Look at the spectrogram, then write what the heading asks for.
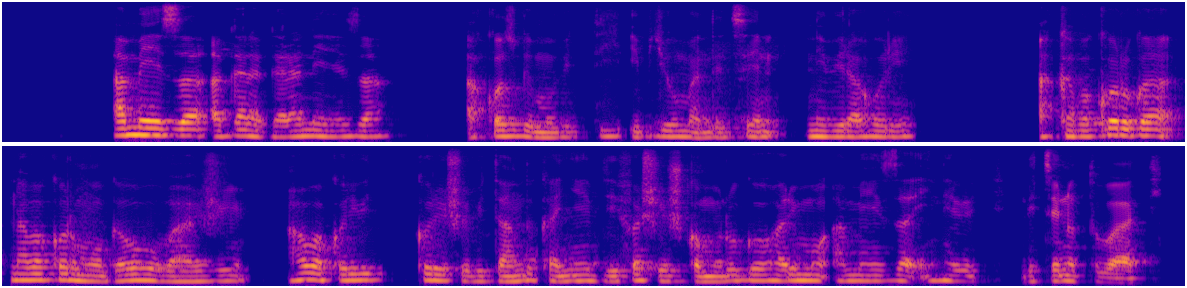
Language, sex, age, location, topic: Kinyarwanda, male, 18-24, Huye, finance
